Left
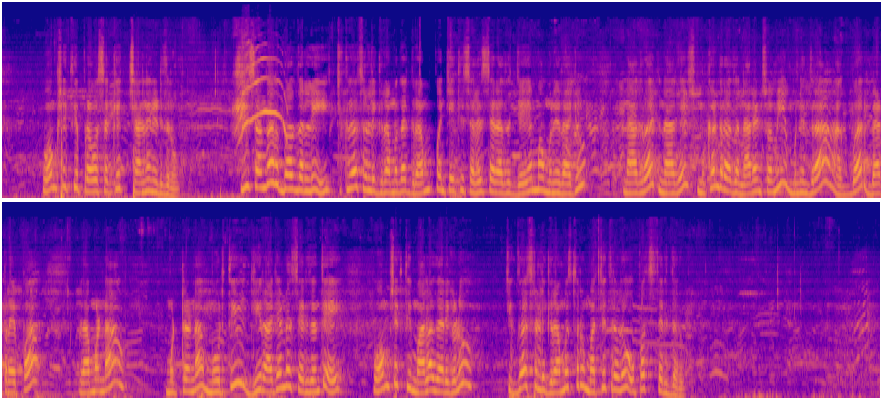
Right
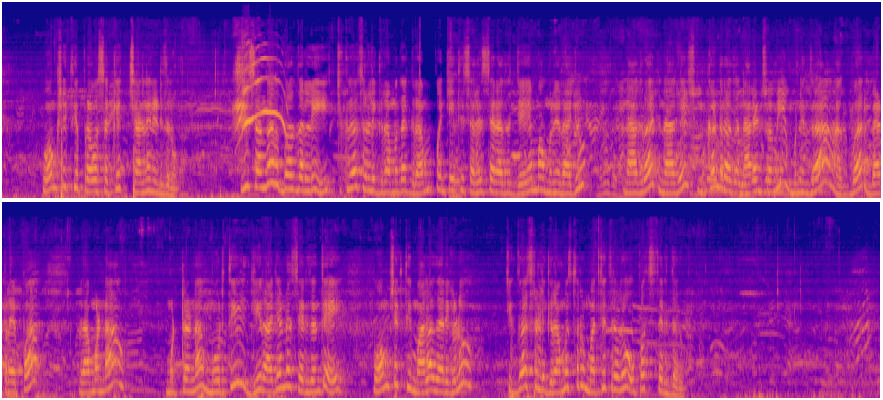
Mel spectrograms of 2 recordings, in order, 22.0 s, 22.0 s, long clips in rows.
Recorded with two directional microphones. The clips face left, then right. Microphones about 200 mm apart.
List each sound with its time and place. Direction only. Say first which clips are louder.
0.5 s a woman's voice: left 4 dB; 45° left (ahead or behind)
2.8 s speech: left 4 dB; 65° left (ahead or behind)
3.6 s a woman's voice: left 5 dB; 45° left (ahead or behind)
